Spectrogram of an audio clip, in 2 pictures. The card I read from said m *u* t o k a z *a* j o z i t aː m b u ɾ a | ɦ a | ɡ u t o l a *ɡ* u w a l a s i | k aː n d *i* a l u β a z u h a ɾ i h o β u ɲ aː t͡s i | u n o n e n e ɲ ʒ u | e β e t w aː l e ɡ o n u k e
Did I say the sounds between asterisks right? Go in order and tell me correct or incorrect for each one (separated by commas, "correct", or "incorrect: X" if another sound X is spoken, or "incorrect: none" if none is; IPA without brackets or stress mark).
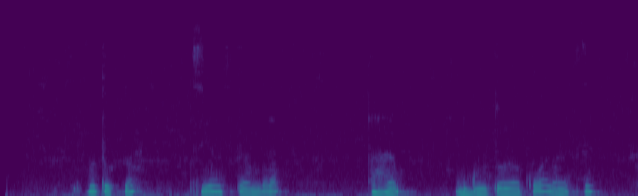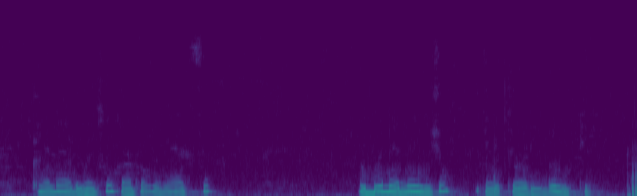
incorrect: o, incorrect: i, incorrect: k, correct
